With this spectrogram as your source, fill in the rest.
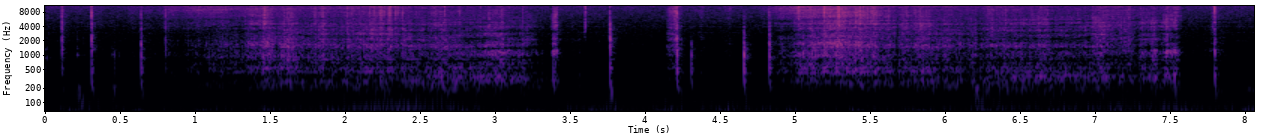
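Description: Long nails scratch and tap on the blank endpaper inside the cover board of a blue hardcover book. Twelve steady, evenly paced swells of dry, papery scratching are heard over a faint low hum, with sharp tap clicks scattered between them.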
